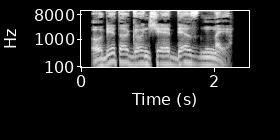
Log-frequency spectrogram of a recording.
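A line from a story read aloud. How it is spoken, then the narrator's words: Solemn. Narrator (Russian): Торжественным голосом заговорил он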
